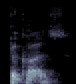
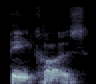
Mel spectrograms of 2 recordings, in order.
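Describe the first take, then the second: First: The sounds are reduced into one smooth movement. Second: Each sound is articulated fully and separately. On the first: The speaker calls it right. "just go because. You know what I mean? Just one shape" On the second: The speaker calls it wrong. "instead of saying like because"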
